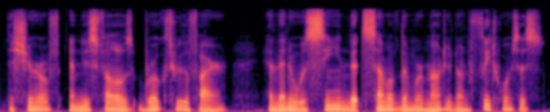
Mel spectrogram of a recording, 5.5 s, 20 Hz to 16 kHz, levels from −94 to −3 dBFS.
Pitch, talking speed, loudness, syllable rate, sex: 110 Hz, 250 wpm, -21 LUFS, 6.0 syllables/s, male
